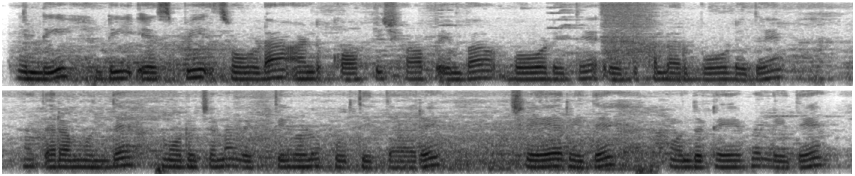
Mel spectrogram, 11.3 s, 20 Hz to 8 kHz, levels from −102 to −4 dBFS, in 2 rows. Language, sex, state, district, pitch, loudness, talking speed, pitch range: Kannada, female, Karnataka, Gulbarga, 195 Hz, -17 LUFS, 130 wpm, 185-205 Hz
